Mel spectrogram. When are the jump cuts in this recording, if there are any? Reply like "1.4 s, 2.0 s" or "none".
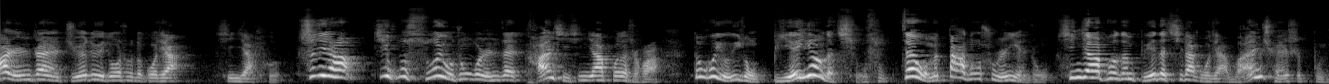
none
